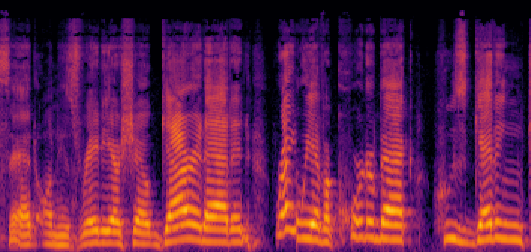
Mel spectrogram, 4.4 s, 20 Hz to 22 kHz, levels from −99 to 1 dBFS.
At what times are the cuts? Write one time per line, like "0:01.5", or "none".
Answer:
0:02.5

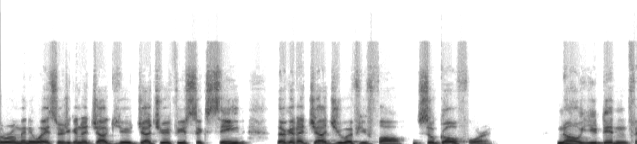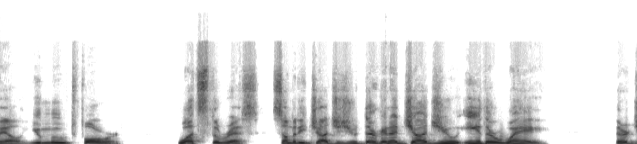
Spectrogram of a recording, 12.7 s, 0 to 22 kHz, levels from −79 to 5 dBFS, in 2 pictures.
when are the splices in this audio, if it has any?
0:05.4

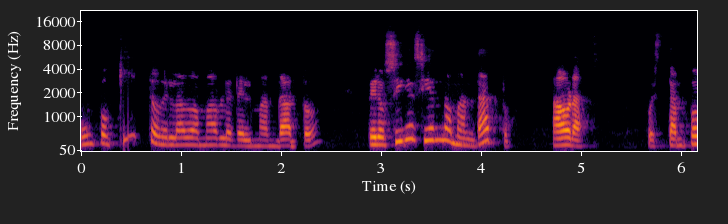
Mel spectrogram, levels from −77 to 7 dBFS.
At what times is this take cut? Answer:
none

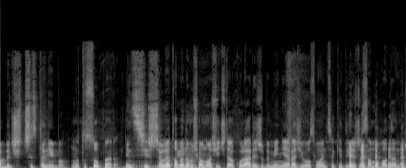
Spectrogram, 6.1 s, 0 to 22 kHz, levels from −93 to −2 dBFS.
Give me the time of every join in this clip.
none

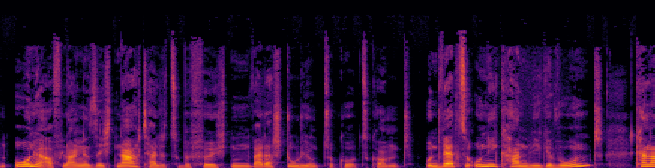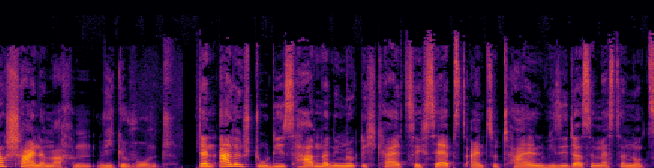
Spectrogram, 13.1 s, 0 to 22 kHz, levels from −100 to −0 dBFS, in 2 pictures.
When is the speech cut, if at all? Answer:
0:08.4

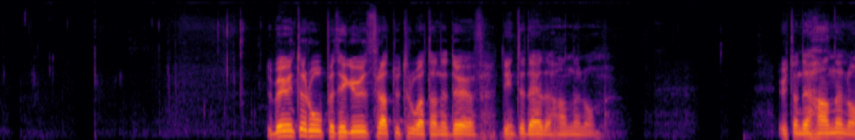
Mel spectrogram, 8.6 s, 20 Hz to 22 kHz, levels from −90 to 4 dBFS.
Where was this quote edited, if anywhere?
none

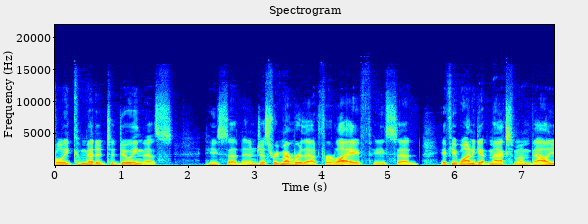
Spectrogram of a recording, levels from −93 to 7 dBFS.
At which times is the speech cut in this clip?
none

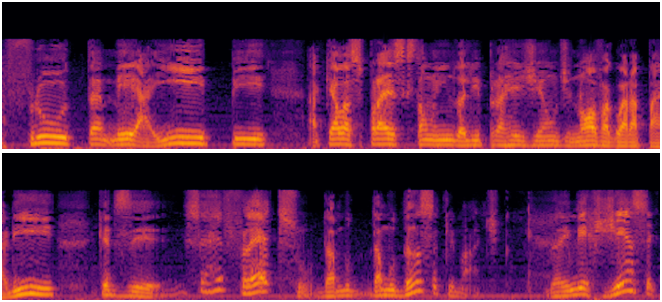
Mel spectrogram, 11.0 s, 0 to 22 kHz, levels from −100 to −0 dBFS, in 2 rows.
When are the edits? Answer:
none

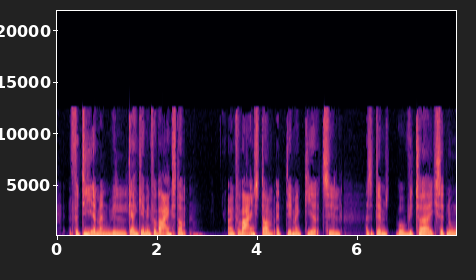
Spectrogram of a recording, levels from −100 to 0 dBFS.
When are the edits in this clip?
0:06.6

